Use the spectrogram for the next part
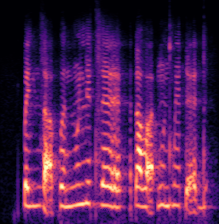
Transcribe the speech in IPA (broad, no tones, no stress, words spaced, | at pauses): k͡pɛlʲnza̰pə nzũlʲadzɛ | ɗælˠæ̰ɓũd wẽɗɛ̰d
